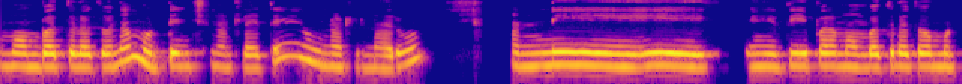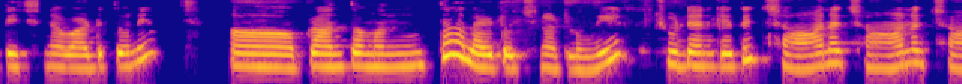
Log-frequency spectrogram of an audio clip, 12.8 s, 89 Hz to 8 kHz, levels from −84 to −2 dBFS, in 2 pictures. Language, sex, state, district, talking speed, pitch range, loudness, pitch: Telugu, female, Telangana, Karimnagar, 100 wpm, 225-245 Hz, -16 LUFS, 235 Hz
